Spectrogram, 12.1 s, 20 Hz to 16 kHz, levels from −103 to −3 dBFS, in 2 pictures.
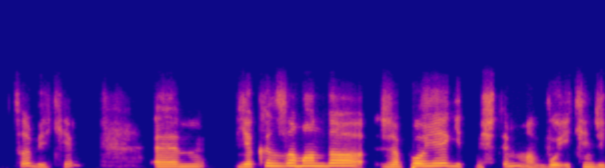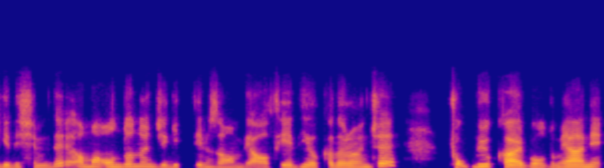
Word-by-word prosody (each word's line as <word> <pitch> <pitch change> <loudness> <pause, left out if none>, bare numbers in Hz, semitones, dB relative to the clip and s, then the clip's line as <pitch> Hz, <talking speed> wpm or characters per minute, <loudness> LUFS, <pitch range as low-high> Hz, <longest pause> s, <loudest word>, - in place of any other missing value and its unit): Tabii 235 -7 -5
ki. 220 +9 -13 0.7
Emm, 215 0 -1 0.3
yakın 220 +6 +1
zamanda 260 +3 +4 0.2
Japonya'ya 240 +6 +2
gitmiştim. 225 +2 -7
Ama 155 -1 -7
bu 175 -2 +1
2'nci 180 0 -7
gidişimdi 170 +4 -4
ama 200 0 +1
ondan 200 +2 -1
önce 200 -4 -4
gittiğim 180 +1 -7
zaman 160 -3 -6
bir - - -8
6-7 170 +1 -2
yıl 180 -2 0
kadar 175 0 -2
önce 185 - +1 0.5
çok 195 -4 0
büyük 215 +2 +1
kayboldum, 165 -4 +5
yani, 180 +1 +5
195 Hz, 125 wpm, -27 LUFS, 175-225 Hz, 0.7 s, kayboldum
